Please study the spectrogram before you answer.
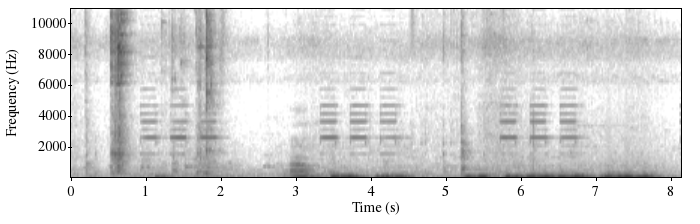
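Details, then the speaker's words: Desktop PC motherboard (ECS H61H2) started with power supply fitted and no RAM installed: repeating groups of short BIOS beeps over a low hum signalling RAM missing, CPU fan running continuously, processor warming. "মানে beep sound আপনারা ওই শুনতে পাচ্ছেন, মানে RAM missing আর কি।"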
